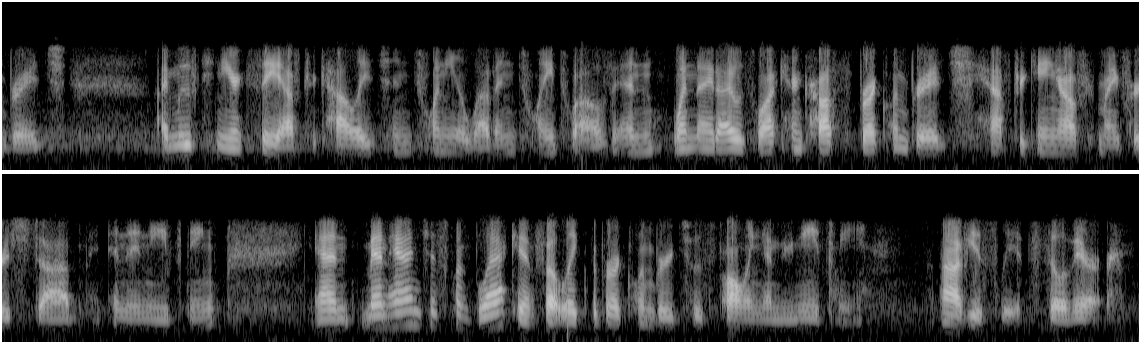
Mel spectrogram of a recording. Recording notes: 100 Pounders Phone Meeting, 7/21/23.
